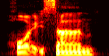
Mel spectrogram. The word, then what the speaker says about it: Hoysan: The Toisan people in their dialect used an H instead of a T and called themselves in their ancestral homeland Hoysan.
